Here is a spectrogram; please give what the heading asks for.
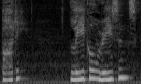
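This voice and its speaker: An actress playing a grieving, indignant widow in an audio drama, speaking in pointed, broken phrases. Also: female voice, high-pitched, steady tone, dark tone, a little hiss or hum. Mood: wounded, indignant. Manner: slow, fragmented, pointed phrases. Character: grieving, indignant young widow, a first lady.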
